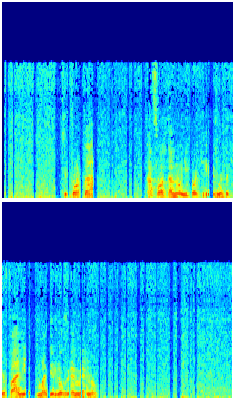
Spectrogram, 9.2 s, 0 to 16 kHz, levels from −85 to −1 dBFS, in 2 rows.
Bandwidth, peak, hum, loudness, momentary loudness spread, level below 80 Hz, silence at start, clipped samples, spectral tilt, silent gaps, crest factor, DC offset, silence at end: 11.5 kHz; -6 dBFS; none; -20 LUFS; 18 LU; -44 dBFS; 0.05 s; under 0.1%; -5.5 dB/octave; none; 14 dB; under 0.1%; 0 s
